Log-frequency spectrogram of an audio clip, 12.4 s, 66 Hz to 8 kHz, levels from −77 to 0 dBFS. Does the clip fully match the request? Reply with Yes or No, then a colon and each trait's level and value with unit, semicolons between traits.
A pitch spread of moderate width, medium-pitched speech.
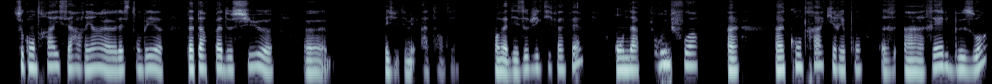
Yes: average, 3.1 semitones; medium, 150 Hz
